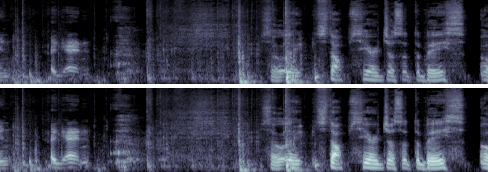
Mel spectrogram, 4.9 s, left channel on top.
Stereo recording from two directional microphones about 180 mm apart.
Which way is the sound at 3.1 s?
30° right (ahead or behind).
